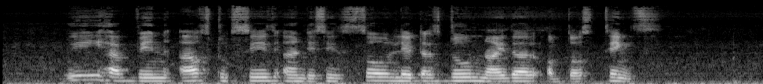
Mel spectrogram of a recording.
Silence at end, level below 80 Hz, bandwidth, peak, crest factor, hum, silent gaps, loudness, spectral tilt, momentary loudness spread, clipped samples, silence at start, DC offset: 0 s; -36 dBFS; 16.5 kHz; 0 dBFS; 16 dB; none; none; -16 LUFS; -5.5 dB/octave; 10 LU; under 0.1%; 0.05 s; under 0.1%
